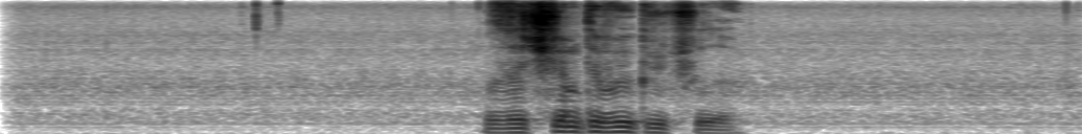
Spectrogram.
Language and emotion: Russian, angry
